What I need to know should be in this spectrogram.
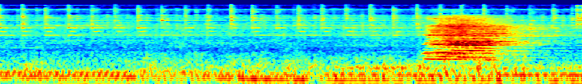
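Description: A train rumbles as it approaches in the distance.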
